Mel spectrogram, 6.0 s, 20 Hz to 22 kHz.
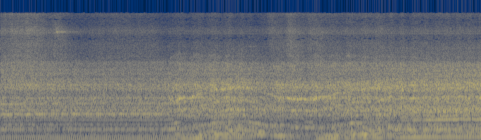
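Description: Caterpillar 950H wheel loader's C7 diesel engine running with its speed hunting: the revs rise and fall on their own several times, in waves a second or two long. The owner links the unstable acceleration to a faulty engine sensor flagged on the monitor.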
